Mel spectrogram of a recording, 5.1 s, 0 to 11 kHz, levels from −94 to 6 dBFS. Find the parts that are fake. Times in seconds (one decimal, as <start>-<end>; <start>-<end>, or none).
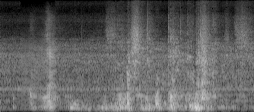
0.4-1.1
